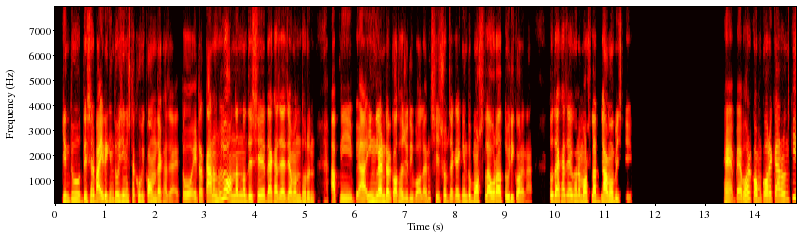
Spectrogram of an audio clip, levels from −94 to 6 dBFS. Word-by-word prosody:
কিন্তু 210 Hz, +3 st, -3 dB, 0.2 s
দেশের 210 Hz, +5 st, -1 dB
বাইরে 175 Hz, +5 st, +5 dB
কিন্তু 230 Hz, 0 st, -5 dB
ওই 215 Hz, -, -3 dB
জিনিসটা 215 Hz, +1 st, -3 dB
খুবই 215 Hz, 0 st, -3 dB
কম 170 Hz, -4 st, +3 dB
দেখা 130 Hz, -3 st, -2 dB
যায়। -, -, -7 dB
তো -, -, -2 dB, 0.2 s
এটার 190 Hz, +3 st, -3 dB
কারণ 190 Hz, +3 st, +3 dB
হল, 270 Hz, -, 0 dB
অন্যান্য 210 Hz, 0 st, -1 dB
দেশে 195 Hz, +2 st, 0 dB, 0.2 s
দেখা 180 Hz, +1 st, +3 dB
যায় 185 Hz, 0 st, +2 dB
যেমন 180 Hz, 0 st, 0 dB
ধরুন 165 Hz, 0 st, -2 dB, 0.4 s
আপনি 170 Hz, +4 st, -4 dB, 0.2 s
ব্যা 155 Hz, 0 st, -1 dB
আ -, -, +5 dB
ইংল্যান্ড 215 Hz, -2 st, +4 dB
এর 190 Hz, -, +2 dB
কথা 155 Hz, +1 st, 0 dB
যদি 145 Hz, -1 st, -4 dB
বলেন, 110 Hz, -, -4 dB
সেসব 180 Hz, +3 st, -5 dB
জায়গায় 195 Hz, +1 st, -2 dB
কিন্তু 200 Hz, 0 st, -2 dB
মসলা 185 Hz, +1 st, +1 dB
ওরা 180 Hz, 0 st, +4 dB
তৈরি 185 Hz, -1 st, 0 dB
করে -, -, 0 dB
না। -, -, -10 dB, 0.4 s
তো -, -, 0 dB
দেখা 220 Hz, 0 st, +2 dB
যায় 215 Hz, -1 st, 0 dB
ওখানে 210 Hz, 0 st, -1 dB
মশলার 190 Hz, 0 st, +2 dB
দামও 180 Hz, +2 st, +5 dB
বেশি 140 Hz, -, -9 dB, 1.9 s
হ্যাঁ, 170 Hz, -2 st, +3 dB
ব্যবহার 190 Hz, -, +2 dB
কম 235 Hz, -1 st, +3 dB
করে 245 Hz, +1 st, +3 dB
কারণ 235 Hz, +1 st, +1 dB
কি 310 Hz, -, 0 dB
195 Hz, 200 wpm, -22 LUFS, 175-210 Hz, 1.9 s, বাইরে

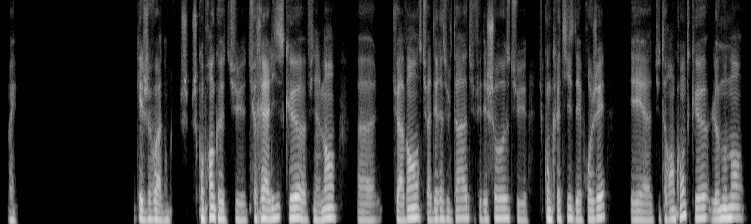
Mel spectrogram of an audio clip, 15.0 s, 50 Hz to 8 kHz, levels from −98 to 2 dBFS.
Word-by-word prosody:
Ouais. 105 Hz, -3 st, -5 dB, 2.3 s
OK. 130 Hz, -1 st, +1 dB
Je 115 Hz, +1 st, -1 dB
vois. 115 Hz, -2 st, +2 dB
Donc, 105 Hz, +1 st, -5 dB, 0.2 s
je -, -, -14 dB
je -, -, -13 dB
comprends 135 Hz, +3 st, +5 dB
que 120 Hz, -2 st, +2 dB
tu 105 Hz, 0 st, -6 dB
tu 125 Hz, -, -4 dB
réalises 130 Hz, +3 st, +3 dB
que, 130 Hz, -, -3 dB, 0.3 s
heu, -, -, -6 dB
finalement, 125 Hz, +5 st, +1 dB, 0.4 s
heu, 105 Hz, 0 st, -6 dB, 0.3 s
tu -, -, -3 dB
avances, 130 Hz, +6 st, +3 dB
tu 115 Hz, -, -11 dB
as -, -, -3 dB
des 120 Hz, +3 st, -2 dB
résultats. 125 Hz, +2 st, -2 dB
Tu 130 Hz, -2 st, -14 dB
fais 115 Hz, 0 st, -11 dB
des 115 Hz, +1 st, -4 dB
choses, 130 Hz, +1 st, 0 dB
tu 110 Hz, -5 st, -9 dB, 0.2 s
tu -, -, -29 dB
concrétises 125 Hz, +2 st, 0 dB
des 115 Hz, -1 st, -3 dB
projets 130 Hz, +6 st, 0 dB, 0.5 s
et 110 Hz, -1 st, -2 dB
heu, 105 Hz, 0 st, -6 dB
tu 120 Hz, -, -18 dB
te 120 Hz, -, -9 dB
rends 120 Hz, +2 st, -1 dB
compte 160 Hz, +5 st, +1 dB
que 135 Hz, +1 st, 0 dB
le 115 Hz, 0 st, -1 dB
moment 135 Hz, +1 st, +4 dB
120 Hz, 160 wpm, -22 LUFS, 110-130 Hz, 2.3 s, comprends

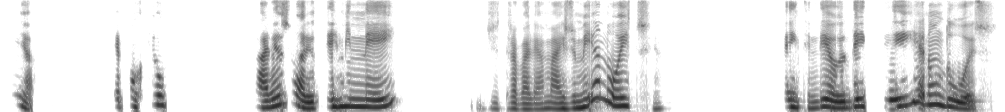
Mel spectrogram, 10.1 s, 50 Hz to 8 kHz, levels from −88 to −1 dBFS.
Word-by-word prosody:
É. -, -, -5 dB, 0.9 s
É -, -, -10 dB
porque 255 Hz, -, -8 dB
eu 250 Hz, -, 0 dB, 0.9 s
várias 195 Hz, +8 st, +1 dB
horas, 170 Hz, -, +3 dB
eu -, -, -24 dB
terminei 200 Hz, -, +3 dB, 0.8 s
de 150 Hz, 0 st, -22 dB
trabalhar 140 Hz, -1 st, -8 dB
mais 150 Hz, -1 st, -3 dB
de 160 Hz, -, -4 dB
meia-noite. 220 Hz, -, +1 dB, 1.4 s
Você 195 Hz, -, +1 dB
entendeu? 180 Hz, 0 st, +2 dB
Eu 165 Hz, -, +5 dB
deitei 205 Hz, -, 0 dB
eram 255 Hz, 0 st, +2 dB
2h00. 170 Hz, -, +1 dB
195 Hz, 115 wpm, -22 LUFS, 160-220 Hz, 1.4 s, Eu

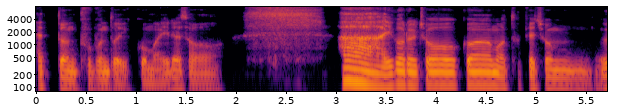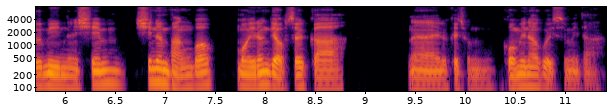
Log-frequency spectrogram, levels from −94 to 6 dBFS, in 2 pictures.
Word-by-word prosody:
했던 80 Hz, -3 st, -3 dB
부분도 80 Hz, 0 st, -5 dB
있고 60 Hz, -, -8 dB
막 65 Hz, -1 st, -9 dB
이래서 70 Hz, -3 st, -7 dB, 1.2 s
아 130 Hz, -7 st, +6 dB
이거를 115 Hz, +2 st, +2 dB
쪼끔 115 Hz, 0 st, +2 dB
어떻게 95 Hz, -, -5 dB
좀 85 Hz, -3 st, -6 dB
'의미 100 Hz, +3 st, +2 dB
있는 95 Hz, -2 st, -1 dB
쉼, 120 Hz, +6 st, +1 dB
쉬는 135 Hz, -2 st, +3 dB
방법, 110 Hz, +3 st, +1 dB, 0.2 s
뭐 105 Hz, -1 st, +2 dB
이런 110 Hz, +3 st, +4 dB
게 110 Hz, -, +7 dB
없을까?' 85 Hz, -3 st, +1 dB, 0.7 s
네 80 Hz, -1 st, -1 dB
이렇게 80 Hz, +1 st, -3 dB
좀 85 Hz, +1 st, -10 dB
고민하고 100 Hz, 0 st, +1 dB
있습니다. 75 Hz, -4 st, -7 dB
100 Hz, 265 characters per minute, -26 LUFS, 85-115 Hz, 1.2 s, 게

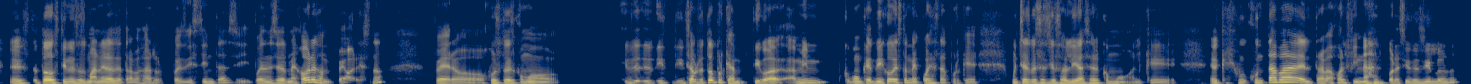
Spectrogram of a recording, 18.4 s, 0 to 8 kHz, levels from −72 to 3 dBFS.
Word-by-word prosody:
Este, 130 Hz, -1 st, -2 dB
todos 140 Hz, -1 st, +7 dB
tienen 140 Hz, 0 st, +1 dB
sus 130 Hz, -2 st, 0 dB
maneras 125 Hz, +2 st, +3 dB
de 125 Hz, -2 st, 0 dB
trabajar, 110 Hz, +2 st, -6 dB
pues, 115 Hz, -1 st, -5 dB
distintas, 130 Hz, -, -6 dB
y 260 Hz, -3 st, -14 dB
pueden 125 Hz, -8 st, -1 dB
ser 125 Hz, -1 st, +1 dB
mejores, 125 Hz, -, +4 dB
o, 185 Hz, -, -2 dB
peores, 425 Hz, -3 st, -6 dB
¿no? 240 Hz, +1 st, -5 dB, 0.6 s
Pero 120 Hz, -2 st, 0 dB
justo 135 Hz, +2 st, 0 dB
es 135 Hz, -, 0 dB
como 125 Hz, -6 st, -2 dB, 0.8 s
y -, -, -10 dB
id 160 Hz, 0 st, -5 dB
d 155 Hz, -2 st, -7 dB
d 165 Hz, -, -10 dB
sobre 155 Hz, -1 st, +2 dB
todo 200 Hz, -, +5 dB
porque, 195 Hz, -6 st, 0 dB
te 135 Hz, -, -3 dB, 0.2 s
digo, 145 Hz, -2 st, +4 dB
a 135 Hz, -, +3 dB
a -, -, -3 dB
mí 165 Hz, +8 st, -3 dB, 0.2 s
como 140 Hz, -2 st, -1 dB
quien 140 Hz, 0 st, +2 dB
dijo, 145 Hz, +4 st, +4 dB
esto 155 Hz, +4 st, 0 dB
me 125 Hz, -8 st, -1 dB
cuesta, 130 Hz, +5 st, -2 dB
porque 125 Hz, -3 st, -9 dB, 0.4 s
muchas 145 Hz, +1 st, +2 dB
veces 145 Hz, -1 st, 0 dB
yo 135 Hz, -, +1 dB
solía 130 Hz, -1 st, +4 dB
ser 130 Hz, -1 st, -1 dB
como, 130 Hz, -4 st, -5 dB
el 110 Hz, -, -12 dB
que 115 Hz, -1 st, -8 dB, 0.4 s
el 130 Hz, -, 0 dB
que 130 Hz, -, -11 dB
ju 155 Hz, +2 st, -7 dB
juntaba 215 Hz, +6 st, +5 dB
el 140 Hz, -3 st, +2 dB
trabajo 145 Hz, +4 st, -1 dB
al 160 Hz, -, +1 dB
final, 130 Hz, +1 st, 0 dB
por 130 Hz, -, -1 dB
así 130 Hz, +6 st, -3 dB
decirlo, 135 Hz, -1 st, -1 dB
¿no? 215 Hz, -, -7 dB
135 Hz, 190 wpm, -21 LUFS, 125-155 Hz, 0.8 s, todos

